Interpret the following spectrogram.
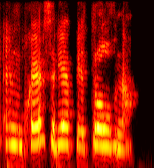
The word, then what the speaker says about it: Petrovna: Si el papá es Petro, sería Petrovic Petrovic y en mujer sería Petrovna. El acento en una ovna.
